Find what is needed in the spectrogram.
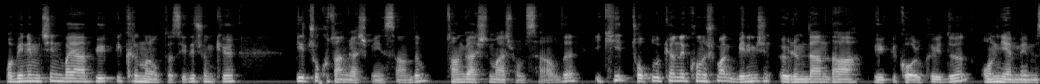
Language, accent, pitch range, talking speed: Turkish, native, 115-140 Hz, 165 wpm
